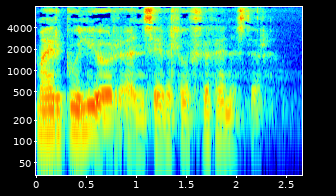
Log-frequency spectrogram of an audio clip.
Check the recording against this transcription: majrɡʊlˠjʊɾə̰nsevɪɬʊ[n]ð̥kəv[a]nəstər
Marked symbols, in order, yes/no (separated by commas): no, no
